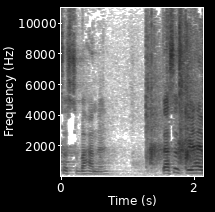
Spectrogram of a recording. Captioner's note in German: Beifall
